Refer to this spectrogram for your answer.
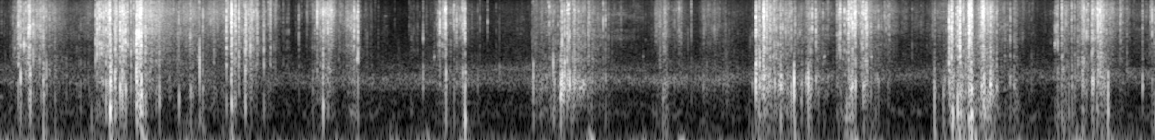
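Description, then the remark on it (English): Steady footsteps crunch over frozen ice while walking through a field after a cold night, each step a sharp, brittle crackle, fairly loud, repeating in an uneven walking rhythm with no voices. “It's been a bit nippy overnight recently, and there's some great crunchy ice sounds around.”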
